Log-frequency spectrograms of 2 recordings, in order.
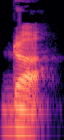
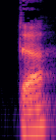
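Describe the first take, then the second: First: "duh" with a firm Klingon D; Klingon D sound. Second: "Duh" with an English D, tongue tip on the ridge behind the teeth; "Duh" with a plain English D; English D sound. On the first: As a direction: hit "duh" with the Klingon D, tongue farther back. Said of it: "and then the Klingon D sound". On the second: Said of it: "I'm gonna say an English D sound". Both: Shown as a demonstration.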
